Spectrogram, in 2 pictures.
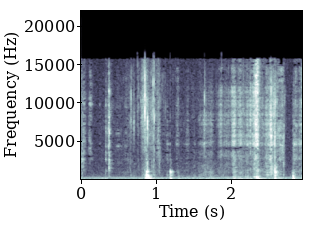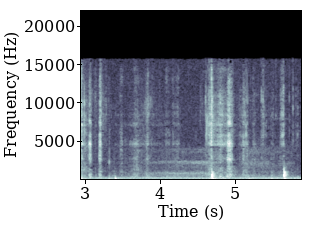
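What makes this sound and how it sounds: A metal gouge tip cuts and scrapes the textured surface of a solid, light wood plank in short strokes. It makes a series of quick, dry scratches and scrapes with bright, crisp edges and no ringing. A faint steady low hum sits underneath.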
